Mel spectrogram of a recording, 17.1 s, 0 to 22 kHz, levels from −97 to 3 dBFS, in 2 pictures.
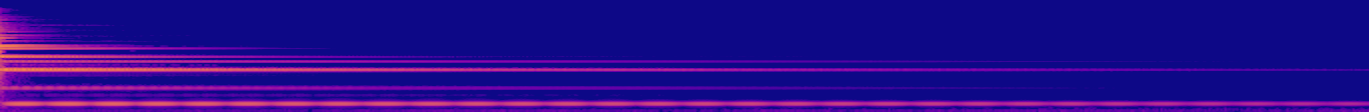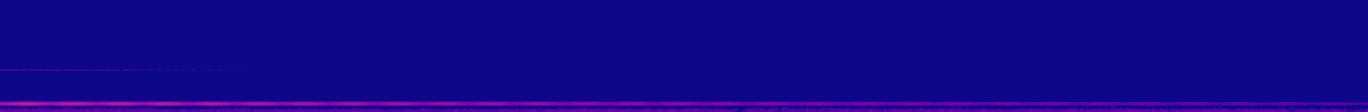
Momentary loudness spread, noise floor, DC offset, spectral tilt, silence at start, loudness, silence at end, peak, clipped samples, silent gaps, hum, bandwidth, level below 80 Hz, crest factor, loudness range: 27 LU; -81 dBFS; under 0.1%; 0.5 dB/octave; 0 s; -33 LUFS; 9.8 s; -12 dBFS; under 0.1%; none; none; 15 kHz; -82 dBFS; 28 dB; 26 LU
